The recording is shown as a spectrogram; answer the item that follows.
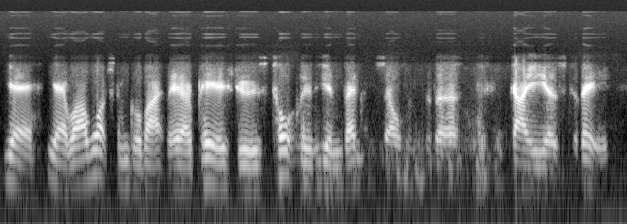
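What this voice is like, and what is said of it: Scottish accent. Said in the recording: “as you can guess from my accent, I'm not actually Australian. I'm originally from Scotland.”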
